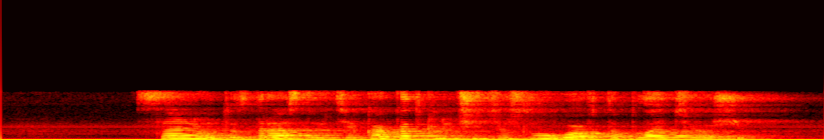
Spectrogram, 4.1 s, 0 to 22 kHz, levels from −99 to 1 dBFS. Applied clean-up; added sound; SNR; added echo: none; Domestic sounds, home sounds; 0 dB; reverberation time 0.9 s.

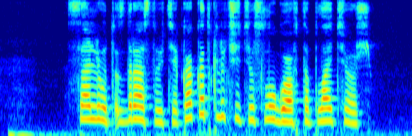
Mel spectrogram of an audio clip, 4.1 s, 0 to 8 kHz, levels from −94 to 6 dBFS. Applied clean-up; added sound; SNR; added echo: none; none; none; none.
